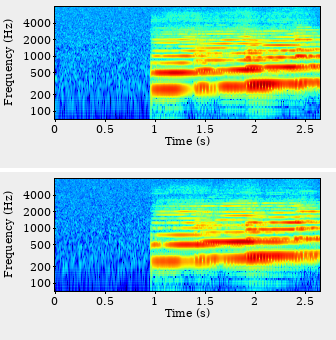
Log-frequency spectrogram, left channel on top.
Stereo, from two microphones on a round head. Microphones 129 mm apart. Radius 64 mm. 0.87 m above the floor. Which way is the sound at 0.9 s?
60° left (ahead or behind).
